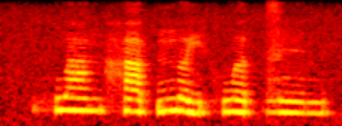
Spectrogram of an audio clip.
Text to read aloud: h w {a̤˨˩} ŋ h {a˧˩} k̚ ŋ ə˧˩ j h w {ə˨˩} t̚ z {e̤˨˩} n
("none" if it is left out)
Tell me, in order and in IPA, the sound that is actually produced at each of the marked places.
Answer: a̤˨˩, a˨˩, ə˨˩, e̤˨˩

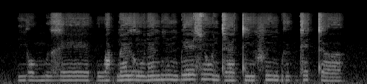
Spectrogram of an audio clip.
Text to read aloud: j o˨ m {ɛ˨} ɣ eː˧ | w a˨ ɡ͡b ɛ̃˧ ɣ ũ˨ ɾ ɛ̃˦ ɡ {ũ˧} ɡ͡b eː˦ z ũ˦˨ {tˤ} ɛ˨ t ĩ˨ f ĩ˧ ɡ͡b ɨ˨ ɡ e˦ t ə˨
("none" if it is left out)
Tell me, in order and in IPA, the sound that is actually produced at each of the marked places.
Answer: ɨ˨, ũ˧, d

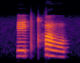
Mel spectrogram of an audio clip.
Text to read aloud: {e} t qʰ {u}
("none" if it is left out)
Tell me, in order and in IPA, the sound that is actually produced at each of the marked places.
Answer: e, o

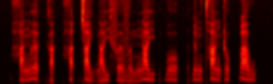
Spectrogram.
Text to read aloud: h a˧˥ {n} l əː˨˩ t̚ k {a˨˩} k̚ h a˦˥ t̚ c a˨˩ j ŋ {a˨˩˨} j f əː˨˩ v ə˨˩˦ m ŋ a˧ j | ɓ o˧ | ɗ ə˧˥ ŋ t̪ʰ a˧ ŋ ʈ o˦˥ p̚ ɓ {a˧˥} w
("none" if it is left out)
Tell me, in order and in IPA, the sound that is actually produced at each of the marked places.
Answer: ŋ, a˨˩, a˧, a˧

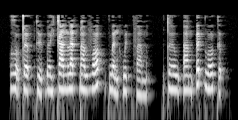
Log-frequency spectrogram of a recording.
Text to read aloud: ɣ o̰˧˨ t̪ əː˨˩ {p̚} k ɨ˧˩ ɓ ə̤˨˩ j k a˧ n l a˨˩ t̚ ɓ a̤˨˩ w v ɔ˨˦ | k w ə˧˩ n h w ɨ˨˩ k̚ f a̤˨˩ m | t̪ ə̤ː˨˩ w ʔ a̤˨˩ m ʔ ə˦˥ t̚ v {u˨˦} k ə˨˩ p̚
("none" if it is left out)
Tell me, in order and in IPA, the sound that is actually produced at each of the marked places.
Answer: p̚, o˨˦

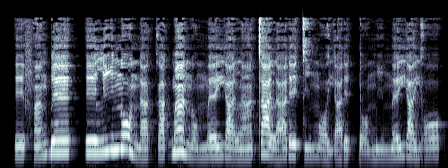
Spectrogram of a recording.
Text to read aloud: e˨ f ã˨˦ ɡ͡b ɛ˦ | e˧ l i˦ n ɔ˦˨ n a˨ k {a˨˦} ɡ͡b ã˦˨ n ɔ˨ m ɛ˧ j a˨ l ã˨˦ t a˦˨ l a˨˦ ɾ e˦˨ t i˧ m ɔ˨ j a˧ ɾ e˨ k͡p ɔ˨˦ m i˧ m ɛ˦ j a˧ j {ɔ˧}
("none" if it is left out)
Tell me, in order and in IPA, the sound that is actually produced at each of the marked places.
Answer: a˨˦, ɔ˦

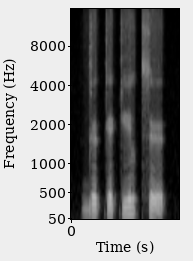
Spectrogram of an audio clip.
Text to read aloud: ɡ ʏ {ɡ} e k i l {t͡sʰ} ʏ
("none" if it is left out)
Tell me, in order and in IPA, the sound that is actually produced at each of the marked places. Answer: k, t͡s

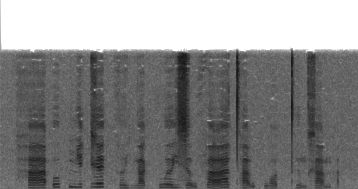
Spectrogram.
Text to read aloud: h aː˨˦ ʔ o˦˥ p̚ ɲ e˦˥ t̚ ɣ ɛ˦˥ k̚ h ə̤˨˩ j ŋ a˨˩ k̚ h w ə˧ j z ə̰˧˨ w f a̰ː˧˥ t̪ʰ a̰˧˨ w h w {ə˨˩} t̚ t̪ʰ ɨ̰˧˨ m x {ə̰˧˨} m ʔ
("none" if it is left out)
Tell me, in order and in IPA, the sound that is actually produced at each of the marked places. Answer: ɔ˨˩, a̰˧˨

